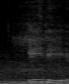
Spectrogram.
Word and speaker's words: EDI: EDI is the phonetic Because ID didn't pronunciation make of sense.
